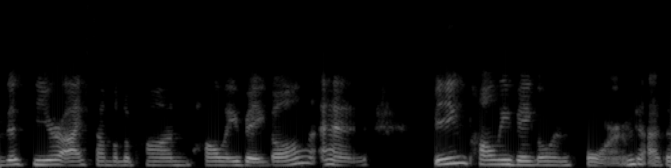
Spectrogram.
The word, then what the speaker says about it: polyvagal: I do have one question, and that was the polyvagal.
